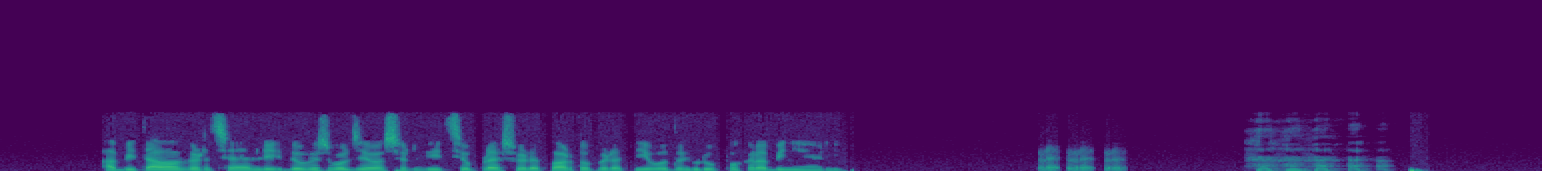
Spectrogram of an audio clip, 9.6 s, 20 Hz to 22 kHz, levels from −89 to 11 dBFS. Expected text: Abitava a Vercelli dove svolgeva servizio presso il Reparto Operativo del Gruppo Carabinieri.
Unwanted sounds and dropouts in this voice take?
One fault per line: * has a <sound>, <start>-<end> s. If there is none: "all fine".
* has a laugh, 6.5-7.1 s
* has a laugh, 7.8-8.7 s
